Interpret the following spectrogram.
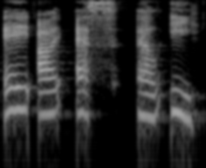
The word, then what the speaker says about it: aisle: So, according to or the online dictionary, the word isle, which is spelled a i s l e, but s is silent.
